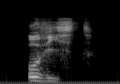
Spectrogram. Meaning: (adjective) ovist
- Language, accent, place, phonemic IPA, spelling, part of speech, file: French, France, Lyon, /ɔ.vist/, oviste, adjective / noun, LL-Q150 (fra)-oviste.wav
